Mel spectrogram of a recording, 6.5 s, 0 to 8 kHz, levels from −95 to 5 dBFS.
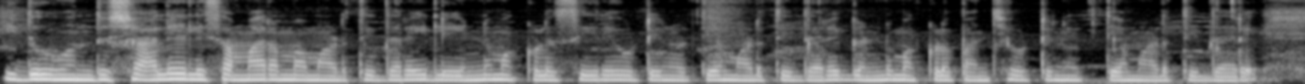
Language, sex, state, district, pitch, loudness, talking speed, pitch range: Kannada, female, Karnataka, Bangalore, 160 Hz, -15 LUFS, 165 wpm, 150-165 Hz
